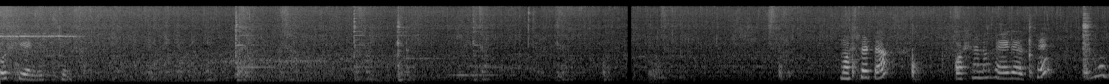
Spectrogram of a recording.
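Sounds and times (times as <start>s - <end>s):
masala sizzling in oil: 0.0s - 11.0s
spatula scraping a pan: 0.3s - 6.8s.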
